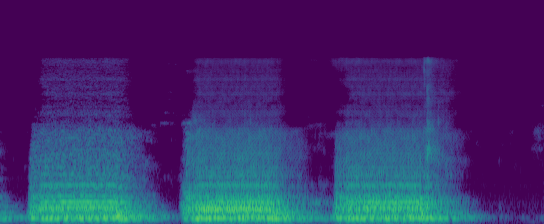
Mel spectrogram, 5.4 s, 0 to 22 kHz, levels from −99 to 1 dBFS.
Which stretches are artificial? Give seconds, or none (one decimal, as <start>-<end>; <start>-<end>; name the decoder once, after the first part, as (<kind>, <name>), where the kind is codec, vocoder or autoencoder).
1.9-5.4 (vocoder, Vocos)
